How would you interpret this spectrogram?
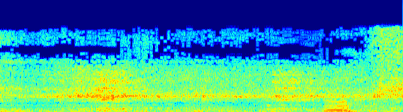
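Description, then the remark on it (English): A train grinds along with a steady, loud rushing hiss as it brakes, slowing through curves as it comes to a stop, the noise holding constant, and a brief voice is heard near the end. “Drag of curves on rest of train, slowing it down. Curve. He's stopping.”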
